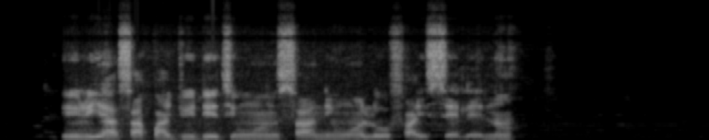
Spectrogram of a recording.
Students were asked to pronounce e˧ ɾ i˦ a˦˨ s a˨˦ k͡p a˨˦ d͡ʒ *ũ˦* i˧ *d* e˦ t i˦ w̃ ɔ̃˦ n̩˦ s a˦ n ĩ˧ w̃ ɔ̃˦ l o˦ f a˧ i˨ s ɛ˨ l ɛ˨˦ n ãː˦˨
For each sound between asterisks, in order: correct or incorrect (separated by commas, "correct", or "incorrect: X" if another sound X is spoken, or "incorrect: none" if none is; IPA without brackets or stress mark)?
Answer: incorrect: u˦, correct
